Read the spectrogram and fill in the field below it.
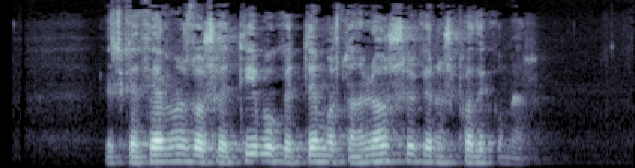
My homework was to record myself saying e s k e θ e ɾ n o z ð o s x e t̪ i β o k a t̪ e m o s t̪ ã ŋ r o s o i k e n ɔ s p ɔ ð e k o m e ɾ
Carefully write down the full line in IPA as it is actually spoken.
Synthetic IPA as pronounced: e s k e θ e ɾ n o z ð o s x e t̪ i β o k e t̪ e m o s t̪ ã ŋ l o s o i k e n o s p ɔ ð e k o m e ɾ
